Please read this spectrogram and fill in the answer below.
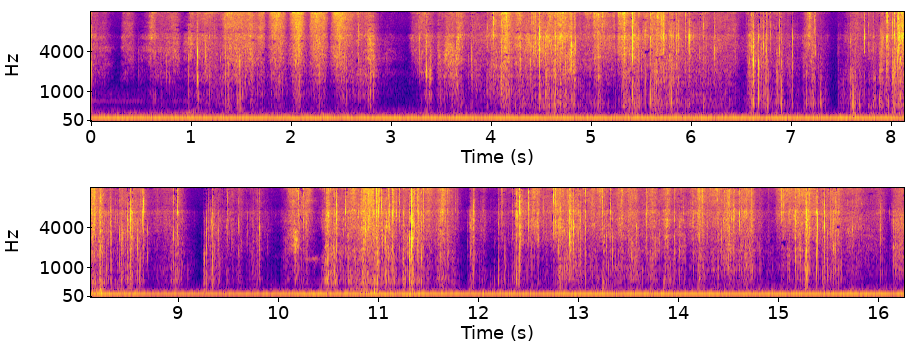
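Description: Plastic backsheet of a Bambino adult diaper crinkling as a hand rubs and squeezes it, in uneven bouts with brief pauses, over a steady low hum.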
